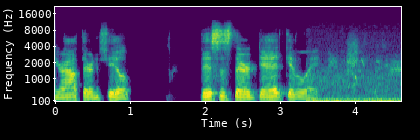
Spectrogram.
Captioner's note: snipe sound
